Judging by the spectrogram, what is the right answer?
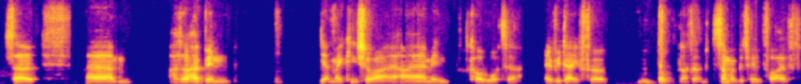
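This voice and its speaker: Here a young personal trainer, appearing as a podcast guest, tells casual stories in a monotone at a measured pace. His voice is on the low side and darkish, and his speech is hesitant, packed with fillers and restarts. The recording sounds dull and lo-fi.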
